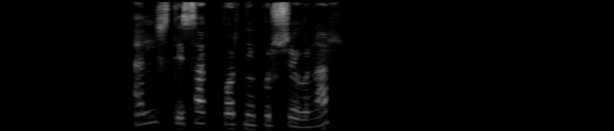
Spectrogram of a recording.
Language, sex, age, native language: Icelandic, female, 40-49, Icelandic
